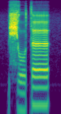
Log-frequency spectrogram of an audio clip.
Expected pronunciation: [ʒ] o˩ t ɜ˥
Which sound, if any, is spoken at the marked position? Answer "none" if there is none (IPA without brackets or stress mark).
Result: ɕ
